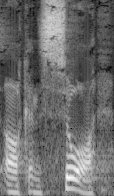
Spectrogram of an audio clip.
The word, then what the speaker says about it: Arkansas: Only later did I discover that you pronounce Arkansas Arkansas.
